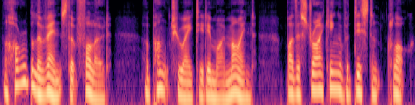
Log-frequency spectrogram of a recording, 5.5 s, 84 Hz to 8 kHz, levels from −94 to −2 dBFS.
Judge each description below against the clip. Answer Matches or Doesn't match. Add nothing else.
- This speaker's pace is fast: Doesn't match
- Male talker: Matches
